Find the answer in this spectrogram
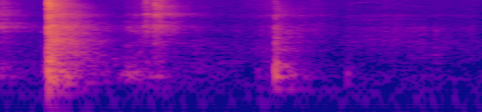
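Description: A ratchet tie-down strap being released after holding a snowmobile's front bumper in line: a sharp clack just after the start, the loudest sound, a fainter one, then another sharp clack about a second after the first.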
